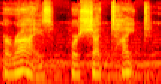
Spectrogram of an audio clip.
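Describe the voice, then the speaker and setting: A man's voice: mid-range voice, steady tone, slow. A man reading scripted dramatic narration for a fan fiction story. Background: soft music behind the voice.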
